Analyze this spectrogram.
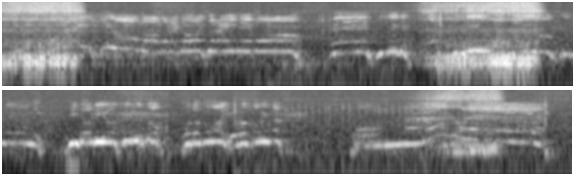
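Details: Asleep indoors after losing his love Nana, a three-year-old Mame Shiba, the dog Leo gives breathy, rasping snores near the start, around four seconds, and near the end, while a human voice talks almost continuously throughout.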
